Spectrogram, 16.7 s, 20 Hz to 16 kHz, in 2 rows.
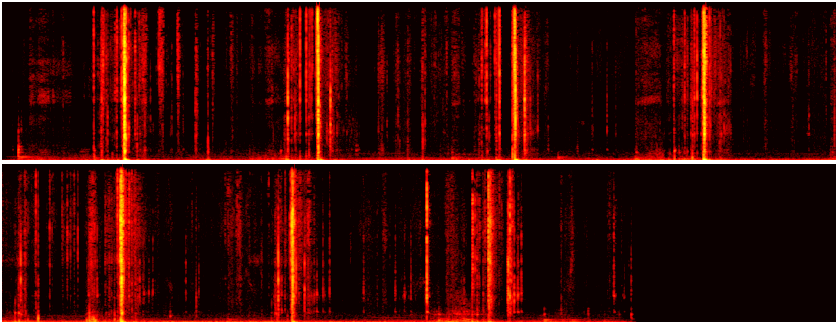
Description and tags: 1. Cutting a bush with scissors
Dry bush, garden scissors, outside, close
Pansk, Czech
